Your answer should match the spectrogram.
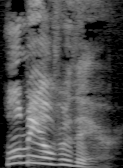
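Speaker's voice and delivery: high, loud, lordly order; imperious command. A narrator's reading. Colin ordering Dickon to push him, imperious. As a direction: command it like a young rajah. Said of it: "he commanded".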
